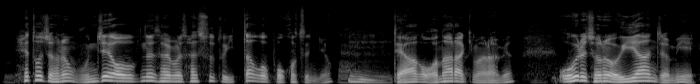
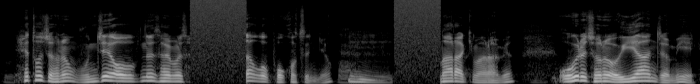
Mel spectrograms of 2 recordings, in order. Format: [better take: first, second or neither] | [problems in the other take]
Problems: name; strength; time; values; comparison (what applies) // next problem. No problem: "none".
first | audio cutting out; filled with static; at 2 s for 0.5 s and at 4 s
